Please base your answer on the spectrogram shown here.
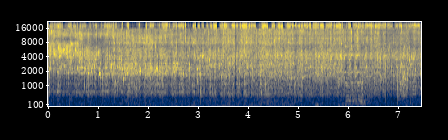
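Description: Food fries in hot oil in a pan, giving a loud, steady, close sizzle with occasional stirring scrapes and no talk.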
